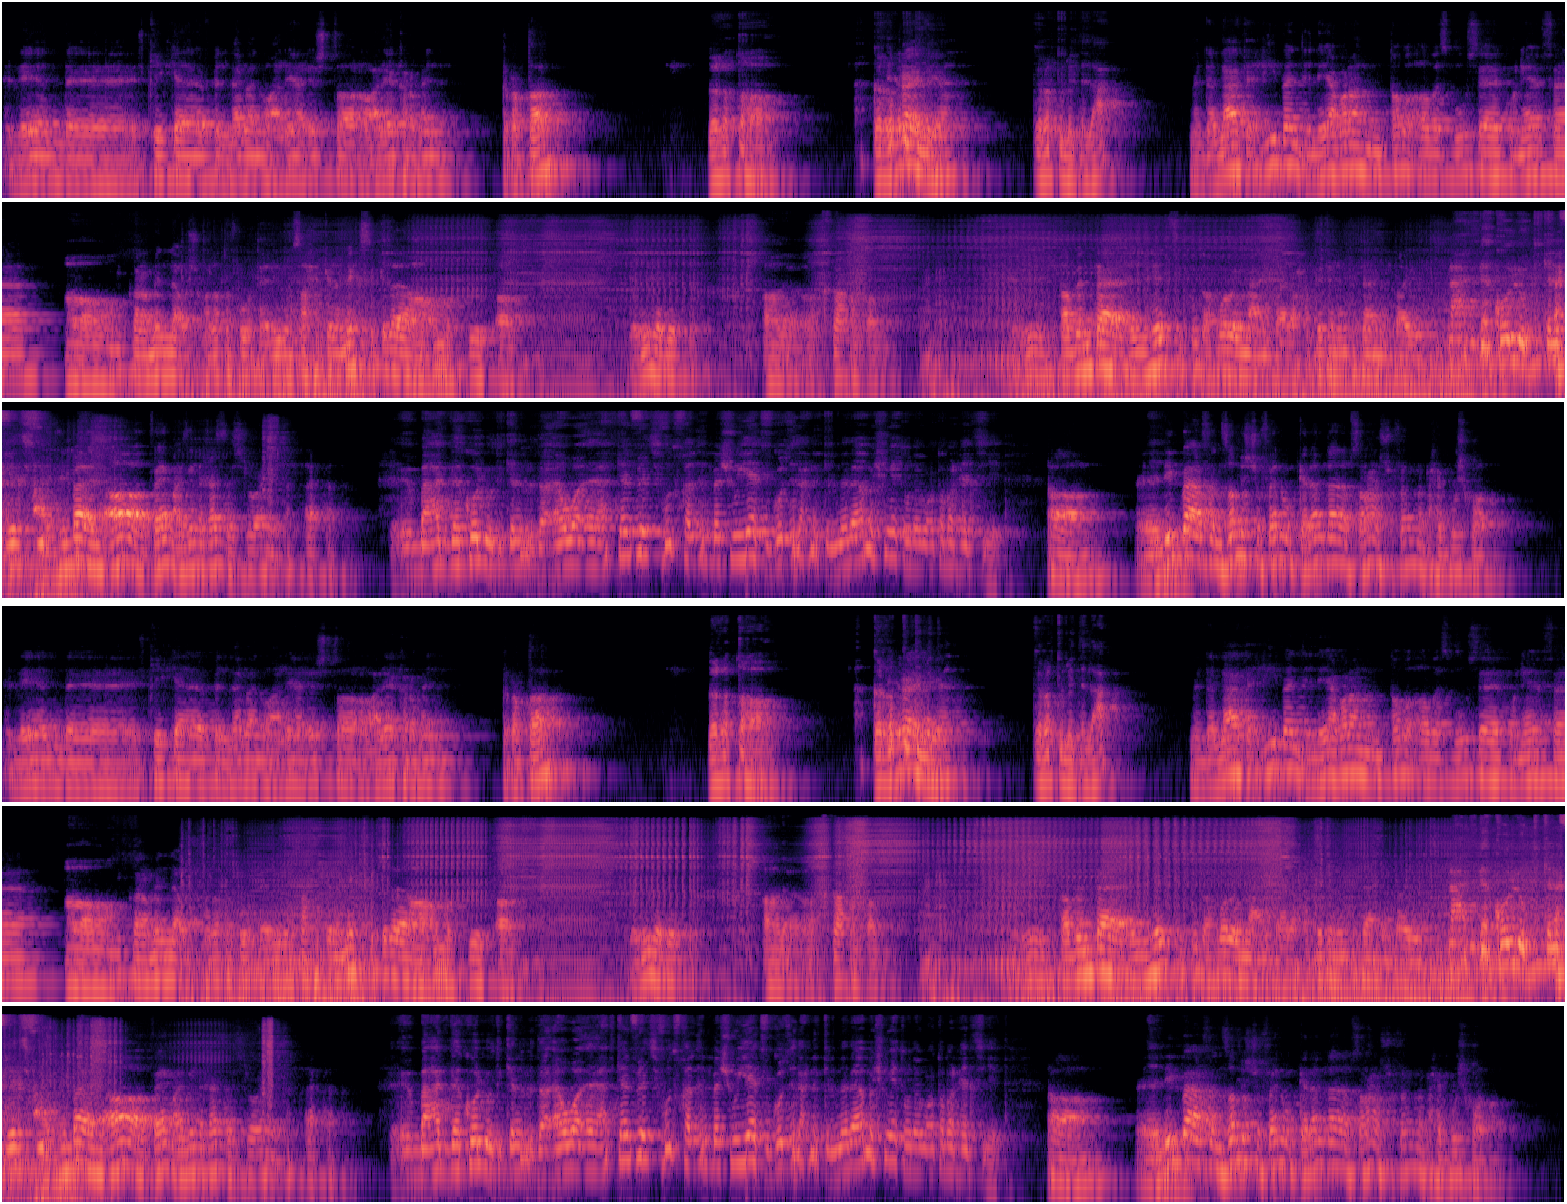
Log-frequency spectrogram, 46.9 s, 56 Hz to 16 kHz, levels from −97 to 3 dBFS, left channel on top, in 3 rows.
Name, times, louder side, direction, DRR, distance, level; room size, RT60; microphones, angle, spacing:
voice 1, 0.0-4.5 5.0-5.6 8.9-9.5 11.9-15.9 16.7-20.1 21.9-22.6 25.7-29.9 31.2-31.3 31.6-34.5 41.7-42.2 42.6-46.1, left 2 dB, 50° left, 1 dB, 3.5 m, -32 dB
voice 2, 7.1-7.7 8.5-9.3 10.3-11.1 16.3-16.8 19.7-20.8 23.2-24.5 29.9-31.7 35.1-41.2 42.7-43.1, right 1 dB, 25° right, 2 dB, 1.2 m, -33 dB
sound 1, 17.4-23.2 23.7-32.5 33.1-33.4 33.8-34.0, right 3 dB, 70° right, 1.0 m, -42 dB
28.5 x 12.0 x 4.3 m, 0.72 s
head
